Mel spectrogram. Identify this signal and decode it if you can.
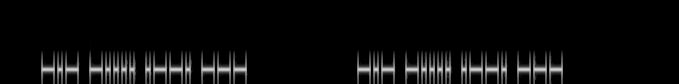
Morse code, heard as a keyed tone, about 30 wpm, 700 Hz. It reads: K6PO K6PO
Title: Easy Call Signs Repeated 2x - 30wpm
